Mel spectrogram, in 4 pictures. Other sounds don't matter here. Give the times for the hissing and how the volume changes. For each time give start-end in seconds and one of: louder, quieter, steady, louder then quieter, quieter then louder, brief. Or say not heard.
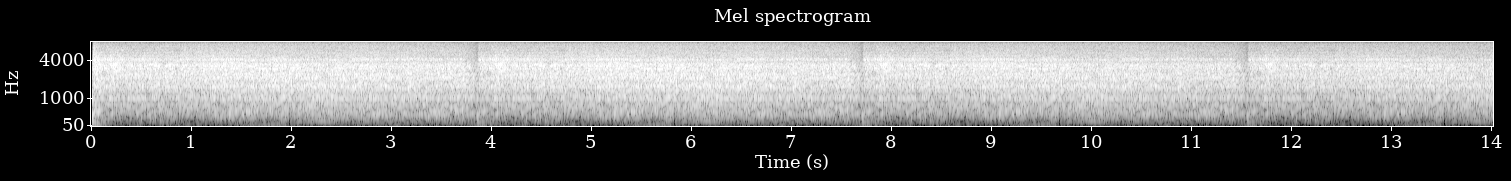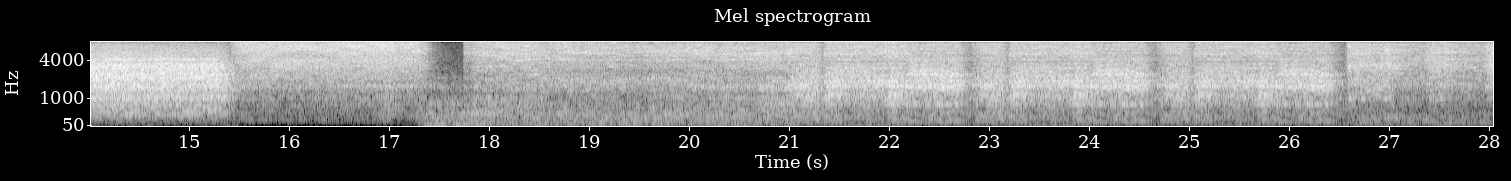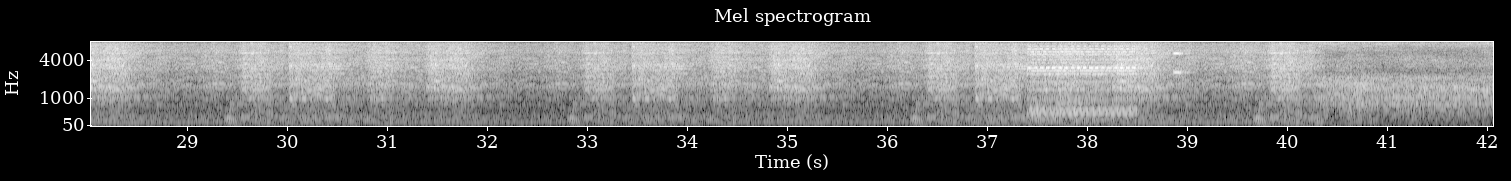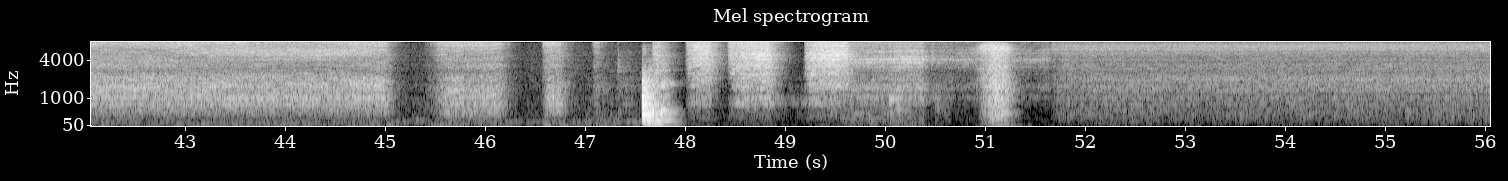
0.0-56.0 quieter then louder.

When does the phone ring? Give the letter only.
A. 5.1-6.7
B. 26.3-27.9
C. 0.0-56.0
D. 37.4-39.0
D.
